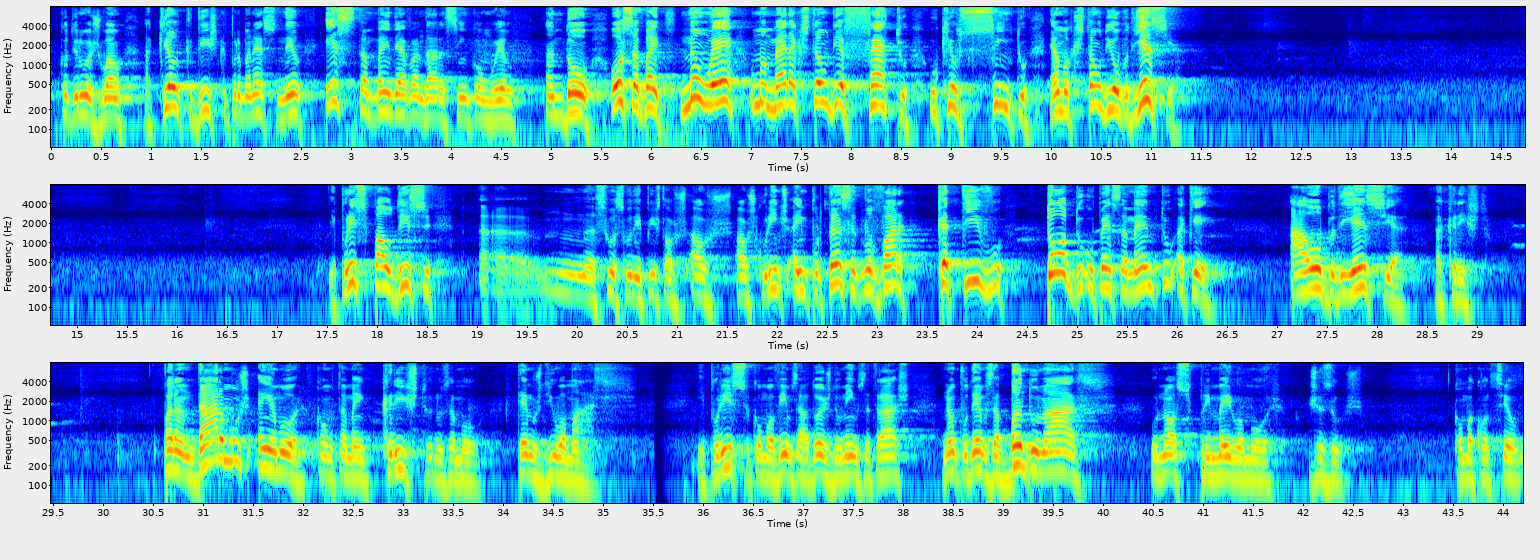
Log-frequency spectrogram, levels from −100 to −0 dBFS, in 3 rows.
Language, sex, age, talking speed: Portuguese, male, 50-69, 125 wpm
